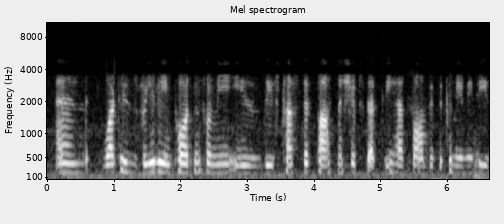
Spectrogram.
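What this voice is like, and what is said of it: Slight Sri Lankan accent. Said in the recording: “I noticed a bit of an accent there ... I'm originally from Sri Lanka.”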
